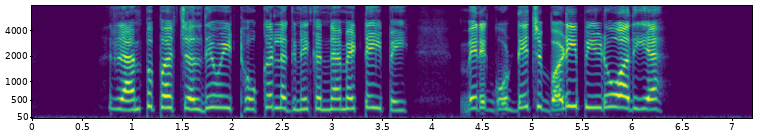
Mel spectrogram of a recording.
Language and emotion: Dogri, sad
